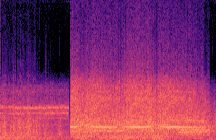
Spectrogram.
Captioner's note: zooming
